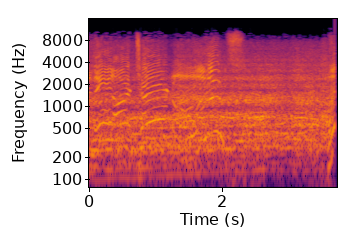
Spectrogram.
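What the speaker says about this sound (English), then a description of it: "Listen to them hit the throttles and the RPMs go right out the roof on these cars" WISSOTA modified race cars roaring at high RPM as drivers hit the throttles on a speedway, a dense continuous engine blare over a steady wash of noise, with an announcer talking throughout.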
